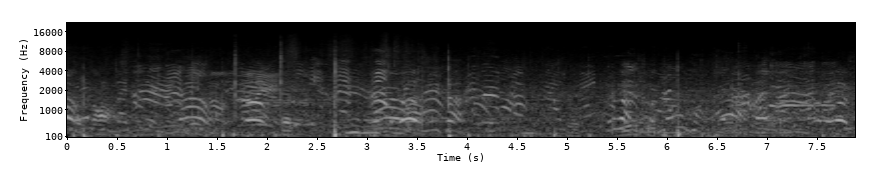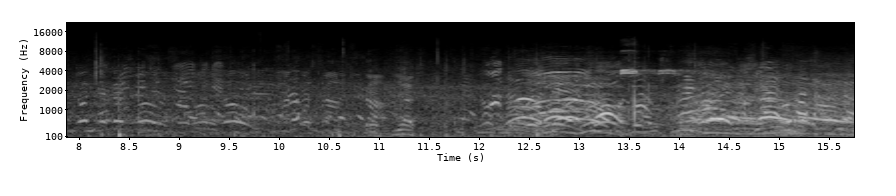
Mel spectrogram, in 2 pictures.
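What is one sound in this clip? Young girls shout and call out across an open field, growing louder near the end.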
